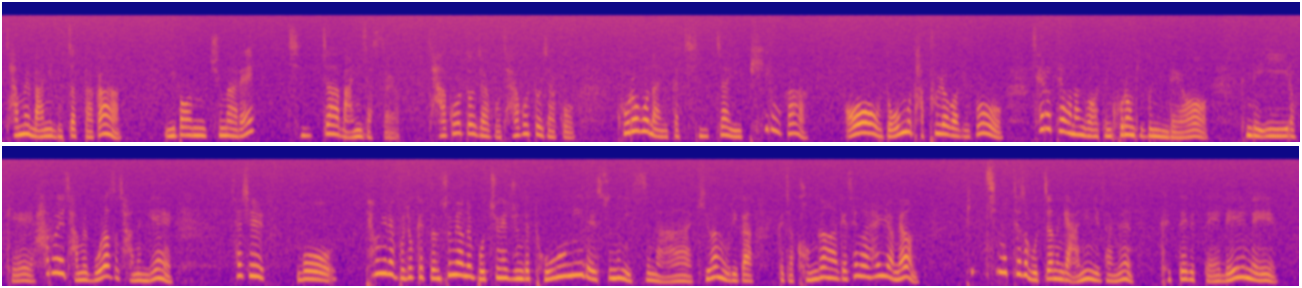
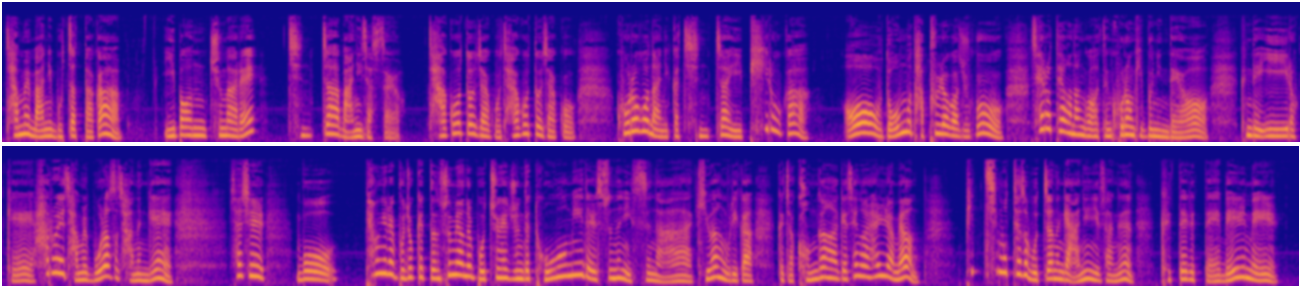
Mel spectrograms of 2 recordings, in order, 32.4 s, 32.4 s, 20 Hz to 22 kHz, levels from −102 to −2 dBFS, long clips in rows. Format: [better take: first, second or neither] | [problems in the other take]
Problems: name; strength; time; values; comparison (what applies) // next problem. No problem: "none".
second | hiss; loud; throughout; 9 dB below the speech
